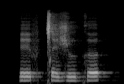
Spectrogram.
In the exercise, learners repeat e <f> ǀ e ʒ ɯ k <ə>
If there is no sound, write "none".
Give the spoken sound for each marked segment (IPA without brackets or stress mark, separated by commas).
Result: f, ə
